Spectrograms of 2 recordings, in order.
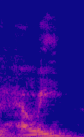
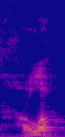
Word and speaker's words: Helle: all about I say heli and I think it's pronounced holla or hella in Norwegian and hella is a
